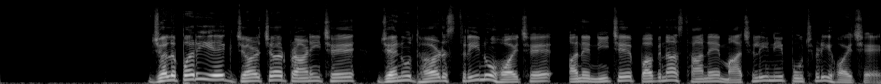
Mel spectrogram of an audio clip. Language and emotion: Gujarati, neutral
